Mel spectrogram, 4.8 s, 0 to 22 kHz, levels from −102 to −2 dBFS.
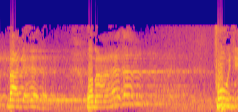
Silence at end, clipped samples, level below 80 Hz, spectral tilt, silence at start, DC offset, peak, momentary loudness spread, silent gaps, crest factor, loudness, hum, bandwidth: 0 s; 0.4%; -42 dBFS; -5 dB/octave; 0 s; under 0.1%; 0 dBFS; 16 LU; none; 14 dB; -13 LUFS; none; 11.5 kHz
